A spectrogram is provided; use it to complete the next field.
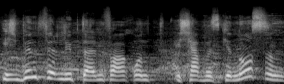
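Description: A woman speaks at a moderate pace with very wide pitch swings, crowd noise audible behind her. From Russia. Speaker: fashion designer. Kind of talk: interview. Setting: in her store. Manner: animated. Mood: warm, enthusiastic. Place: shop.

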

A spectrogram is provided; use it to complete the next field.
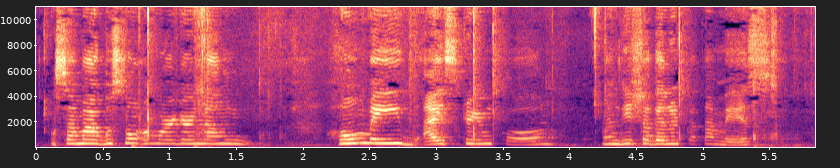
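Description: A woman's high-pitched voice with fairly even intonation over light background noise. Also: moderate pace. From Philippines, Davao; Philippines. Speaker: food vlogger. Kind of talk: casual vlog, eating and cooking talk. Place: kitchen. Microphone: phone near.

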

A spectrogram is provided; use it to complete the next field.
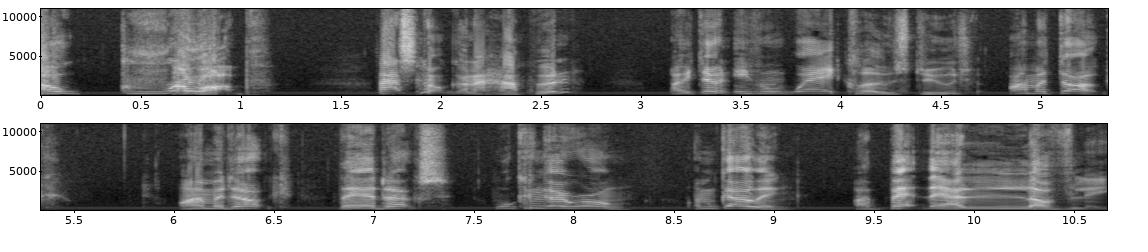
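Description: In a put-on character voice with fairly high pitch, the speaker keeps a moderate pace and leaves long, frequent pauses. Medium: audio drama. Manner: laid-back, slangy.

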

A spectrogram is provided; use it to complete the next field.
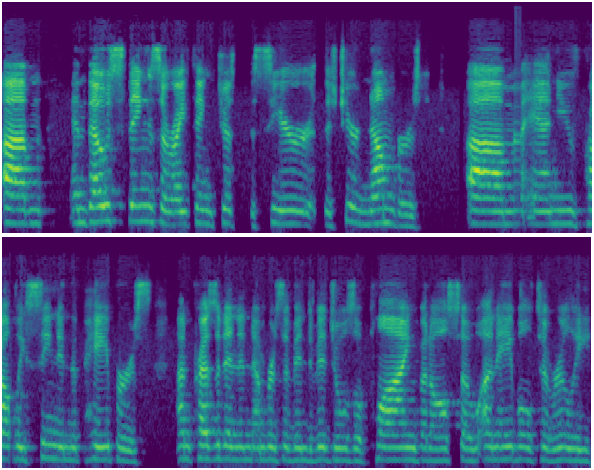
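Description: At a moderate pace, a woman talks in a monotone, flat intonation. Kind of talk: panel remarks. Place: home room. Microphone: video call.

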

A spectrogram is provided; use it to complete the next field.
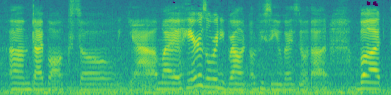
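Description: Through loud background noise, a woman talks at a fairly slow pace with ordinary pitch variation. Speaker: vlogger. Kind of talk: casual vlog chat. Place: car.

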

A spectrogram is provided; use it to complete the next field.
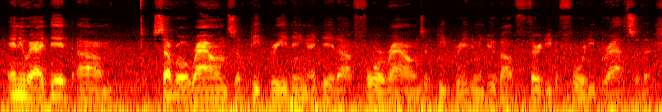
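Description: Over noticeable background noise, a man speaks at a moderate pace. His very deep, low pitch stays monotone and flat. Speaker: fitness instructor. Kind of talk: tutorial explanation. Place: garden.

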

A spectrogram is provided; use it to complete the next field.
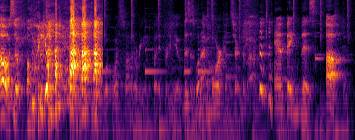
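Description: A man at a moderate pace with long, frequent pauses over clear background music. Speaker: YouTuber. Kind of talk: casual talk to camera. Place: home room. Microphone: camera far.

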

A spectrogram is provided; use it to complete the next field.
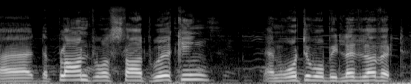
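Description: Faint music sits in the background as a man speaks at a moderate pace. His pitch variation is ordinary, and the sound is dry with no echo. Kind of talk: on-site report to camera. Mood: satisfied, upbeat. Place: open country.

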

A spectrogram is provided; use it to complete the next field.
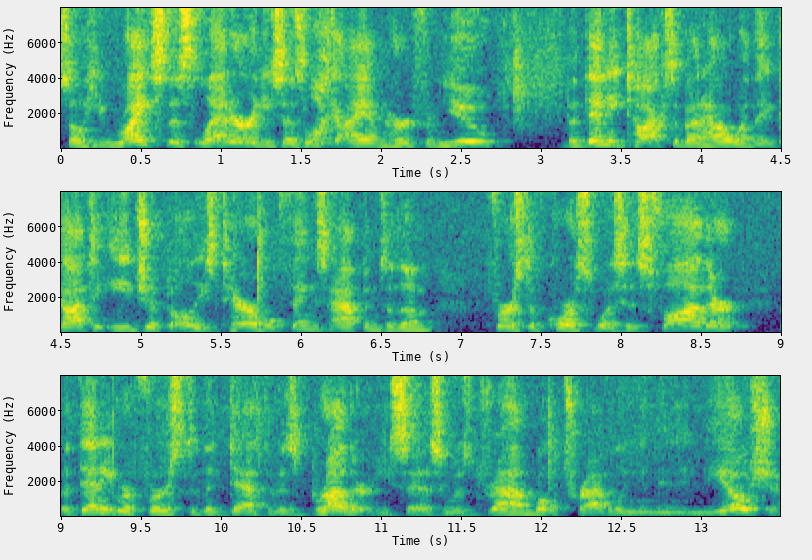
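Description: A man talks at a very fast pace with ordinary pitch variation. The room echo is audible, with light background noise. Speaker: rabbi teaching a course. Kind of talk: lecture. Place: office.

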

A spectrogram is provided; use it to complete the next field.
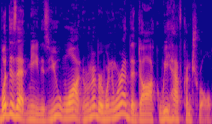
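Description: Against a quiet background, the man's intonation sounds lively. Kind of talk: tutorial. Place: studio.

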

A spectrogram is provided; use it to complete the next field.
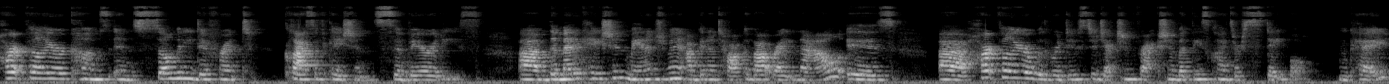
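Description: A woman at a moderate pace, ordinary pitch variation, audible room echo. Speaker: nurse educator. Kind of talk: lecture. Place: home room. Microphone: camera far.

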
